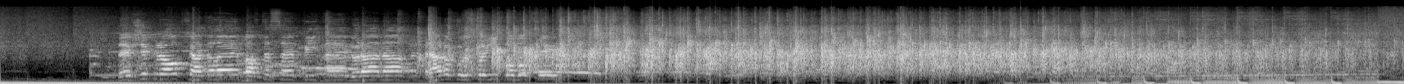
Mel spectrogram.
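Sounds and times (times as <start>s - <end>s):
electronic music with pulsing bass: 0.0s - 2.9s, 10.5s - 14.0s
audience applauding: 2.6s - 14.0s.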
